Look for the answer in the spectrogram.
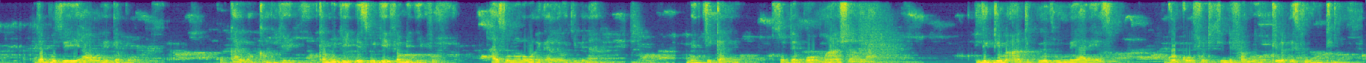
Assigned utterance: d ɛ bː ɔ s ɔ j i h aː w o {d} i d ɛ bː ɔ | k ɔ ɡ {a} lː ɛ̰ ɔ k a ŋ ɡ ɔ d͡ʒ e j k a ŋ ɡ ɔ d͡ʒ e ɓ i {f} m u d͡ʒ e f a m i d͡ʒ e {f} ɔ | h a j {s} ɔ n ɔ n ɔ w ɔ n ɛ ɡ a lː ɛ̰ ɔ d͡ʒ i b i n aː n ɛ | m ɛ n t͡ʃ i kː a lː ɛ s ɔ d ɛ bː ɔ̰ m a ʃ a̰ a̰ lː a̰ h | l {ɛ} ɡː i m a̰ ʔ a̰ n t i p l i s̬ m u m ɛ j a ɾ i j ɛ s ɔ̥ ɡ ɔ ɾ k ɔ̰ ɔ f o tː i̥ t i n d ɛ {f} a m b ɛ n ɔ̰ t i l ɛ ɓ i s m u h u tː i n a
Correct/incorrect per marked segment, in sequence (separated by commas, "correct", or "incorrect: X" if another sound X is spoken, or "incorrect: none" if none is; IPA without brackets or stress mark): incorrect: n, correct, incorrect: s, correct, correct, incorrect: i, correct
